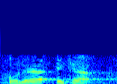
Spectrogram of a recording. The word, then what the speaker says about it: أولئك: أولئك أولئك أولئك أولئك بهمزة مضمومة ثم واو زائدة تكتب ولا تنطق ثم لام ثم ألف ثم لام ثم كاف أولئك.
